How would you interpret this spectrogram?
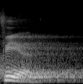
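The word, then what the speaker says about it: vier: Rule याद रखो तो जब ये किसी के बीच में आएगा ठीक है तो इ जैसी आवाज आएगी अब ये फी हो फाऊ की दरवाजे से फियर कैसी आवाज आएगी?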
